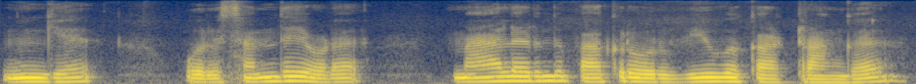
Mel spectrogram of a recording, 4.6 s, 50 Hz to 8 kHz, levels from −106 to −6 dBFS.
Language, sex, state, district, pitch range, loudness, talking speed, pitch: Tamil, male, Tamil Nadu, Nilgiris, 130-150 Hz, -13 LUFS, 105 wpm, 135 Hz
